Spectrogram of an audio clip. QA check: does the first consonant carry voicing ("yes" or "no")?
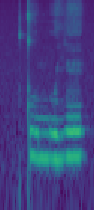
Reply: no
